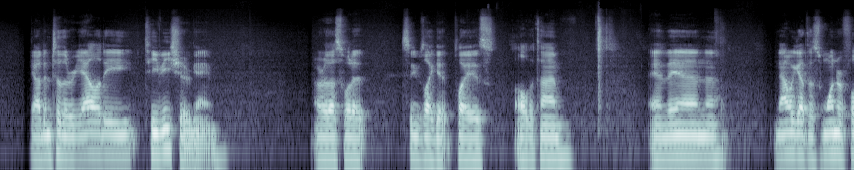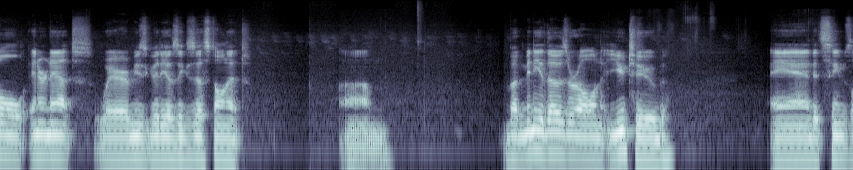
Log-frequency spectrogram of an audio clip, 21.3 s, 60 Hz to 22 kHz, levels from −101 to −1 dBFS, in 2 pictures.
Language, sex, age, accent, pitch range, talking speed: English, male, 30-49, American, 90-100 Hz, 120 wpm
